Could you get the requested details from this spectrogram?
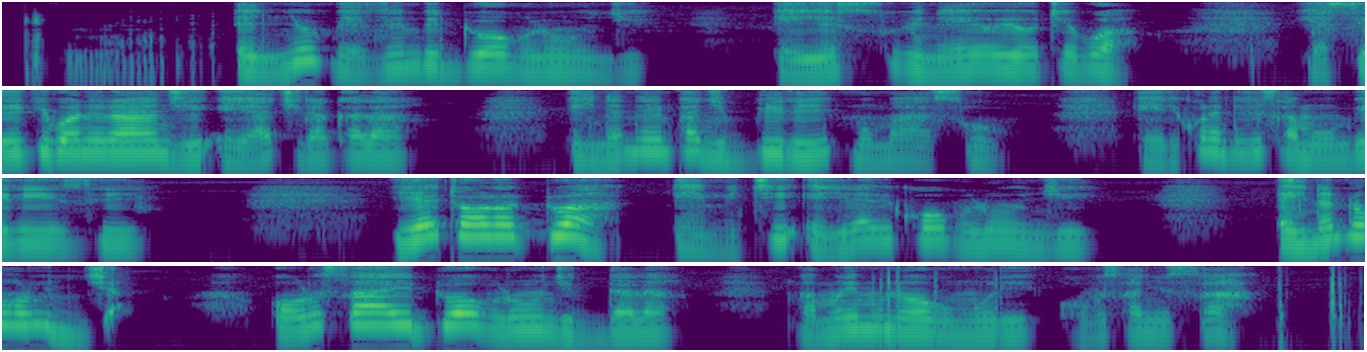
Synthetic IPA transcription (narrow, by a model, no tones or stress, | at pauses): e̞ɲːuːmbe̞ːziːmbidːwo̞ːβuluːɲɟi | e̞je̞suβine̞ːjo̞jo̞ːte̞βwa | jasiːɡiβwaneɾaːɲɟiʔejaciɾaɡala | einane̞ːmpaɟibːiɾimumaːso̞ | eɾiko̞nediɾisamumbiɾiːzi | je̞to̞ːlo̞dːwa | e̞mitʰiʔe̞ɟiɾlaβikʰo̞ːβuluːɲɟi | e̞jinano̞ːluɟːa | olusaːjidwo̞ːβuluːɲɟidːala | ŋɡamulimuno̞ːβumuli | o̞βusaɲusa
